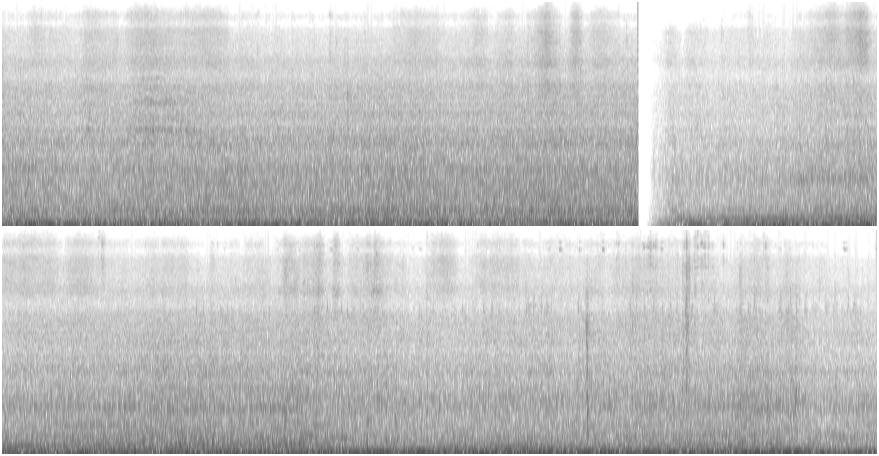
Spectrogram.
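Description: A car engine rumbles steadily from inside the vehicle.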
